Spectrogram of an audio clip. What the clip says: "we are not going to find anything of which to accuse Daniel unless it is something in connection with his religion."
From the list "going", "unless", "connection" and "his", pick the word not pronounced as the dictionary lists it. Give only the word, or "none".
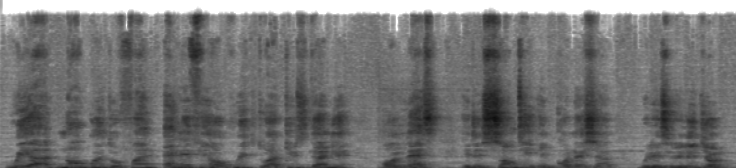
his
